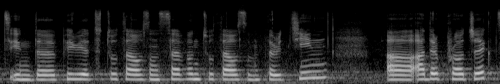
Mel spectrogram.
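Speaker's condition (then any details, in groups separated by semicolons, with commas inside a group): No condition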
